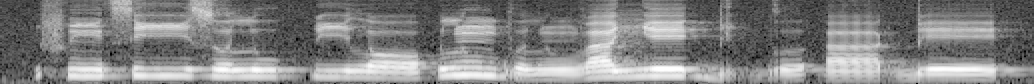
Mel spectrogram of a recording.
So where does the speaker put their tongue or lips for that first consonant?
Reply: lips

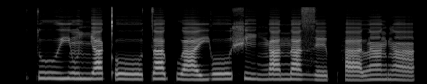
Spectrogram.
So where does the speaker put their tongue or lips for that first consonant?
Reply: tongue tip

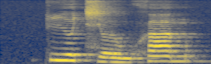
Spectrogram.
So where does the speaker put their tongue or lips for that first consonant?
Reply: velum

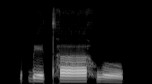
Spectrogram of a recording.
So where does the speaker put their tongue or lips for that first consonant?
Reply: lips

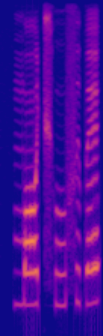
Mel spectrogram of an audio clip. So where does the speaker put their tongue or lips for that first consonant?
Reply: lips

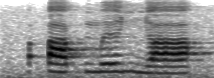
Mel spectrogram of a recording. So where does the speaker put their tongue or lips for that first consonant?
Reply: throat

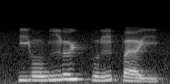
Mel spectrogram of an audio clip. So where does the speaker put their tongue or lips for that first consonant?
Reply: palate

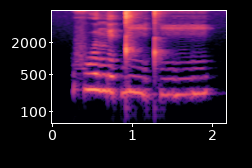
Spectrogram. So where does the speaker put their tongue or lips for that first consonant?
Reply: lips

